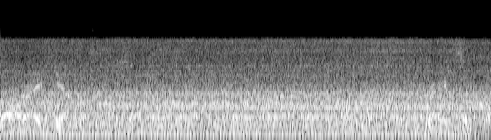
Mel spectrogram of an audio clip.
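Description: A car engine fitted with an HHO hydrogen generator idles steadily, a loud continuous mechanical hum and vibration close by, with people talking over it.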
